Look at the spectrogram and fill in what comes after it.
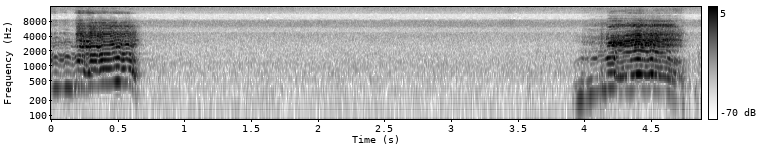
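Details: Goat screaming: a harsh wavering bleat at the start and another longer, strained one after a three-second pause.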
